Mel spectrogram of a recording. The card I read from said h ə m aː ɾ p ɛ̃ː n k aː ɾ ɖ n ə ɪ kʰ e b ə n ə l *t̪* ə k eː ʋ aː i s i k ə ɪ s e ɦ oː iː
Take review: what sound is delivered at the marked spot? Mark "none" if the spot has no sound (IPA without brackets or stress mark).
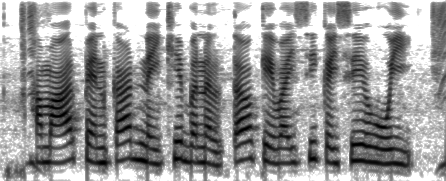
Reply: t̪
